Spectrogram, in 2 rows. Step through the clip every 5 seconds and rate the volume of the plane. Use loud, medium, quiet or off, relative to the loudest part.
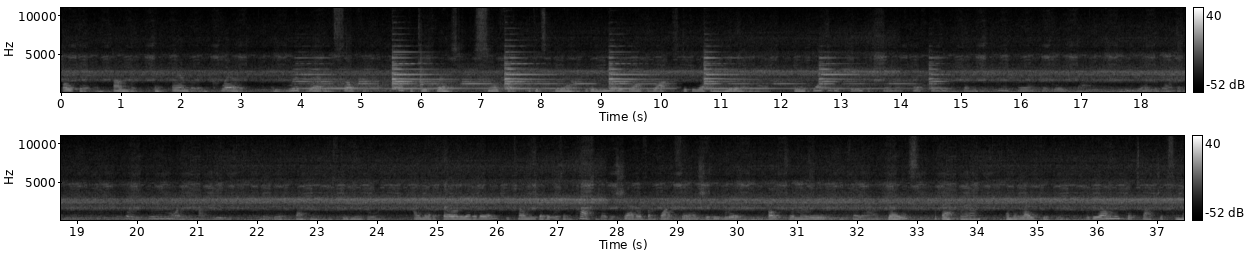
medium, medium, medium, loud, loud, loud, loud, loud.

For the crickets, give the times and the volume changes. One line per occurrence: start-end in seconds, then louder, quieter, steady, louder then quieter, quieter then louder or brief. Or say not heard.
not heard.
